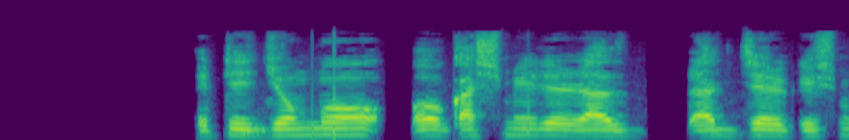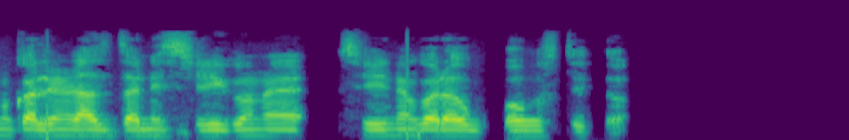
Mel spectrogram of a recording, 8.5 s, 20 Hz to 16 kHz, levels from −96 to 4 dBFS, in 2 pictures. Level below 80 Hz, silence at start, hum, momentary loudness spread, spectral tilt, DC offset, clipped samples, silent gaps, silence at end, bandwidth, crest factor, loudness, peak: -56 dBFS; 1 s; none; 11 LU; -4.5 dB/octave; under 0.1%; under 0.1%; 1.94-2.06 s, 3.26-3.44 s, 5.80-5.94 s, 6.69-6.77 s; 1.1 s; 7.6 kHz; 18 dB; -17 LUFS; -2 dBFS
